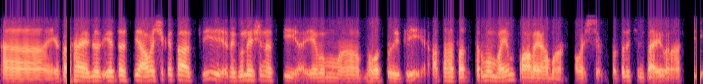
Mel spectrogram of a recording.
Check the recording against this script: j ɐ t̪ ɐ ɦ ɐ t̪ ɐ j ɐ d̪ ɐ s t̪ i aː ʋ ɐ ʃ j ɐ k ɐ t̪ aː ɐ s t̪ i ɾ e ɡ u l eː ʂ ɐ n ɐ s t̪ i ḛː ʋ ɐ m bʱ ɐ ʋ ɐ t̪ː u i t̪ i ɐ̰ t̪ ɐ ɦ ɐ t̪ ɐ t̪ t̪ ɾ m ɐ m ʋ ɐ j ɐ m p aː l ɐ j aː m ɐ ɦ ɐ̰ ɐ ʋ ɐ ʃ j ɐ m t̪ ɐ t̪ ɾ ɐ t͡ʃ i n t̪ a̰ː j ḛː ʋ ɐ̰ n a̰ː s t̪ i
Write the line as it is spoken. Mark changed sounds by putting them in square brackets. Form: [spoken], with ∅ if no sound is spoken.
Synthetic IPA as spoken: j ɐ t̪ ɐ ɦ ɐ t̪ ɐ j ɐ [t̪] ɐ s t̪ i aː ʋ ɐ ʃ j ɐ k ɐ t̪ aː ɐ s t̪ i ɾ e ɡ u l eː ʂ ɐ n ɐ s t̪ i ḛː ʋ ɐ m bʱ ɐ ʋ ɐ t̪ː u i t̪ i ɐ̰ t̪ ɐ ɦ ɐ t̪ ɐ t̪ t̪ ɾ m ɐ m ʋ ɐ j ɐ m p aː l ɐ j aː m ɐ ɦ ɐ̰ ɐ ʋ ɐ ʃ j ɐ m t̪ ɐ t̪ ɾ ɐ t͡ʃ i n t̪ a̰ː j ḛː ʋ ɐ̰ n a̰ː s t̪ i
